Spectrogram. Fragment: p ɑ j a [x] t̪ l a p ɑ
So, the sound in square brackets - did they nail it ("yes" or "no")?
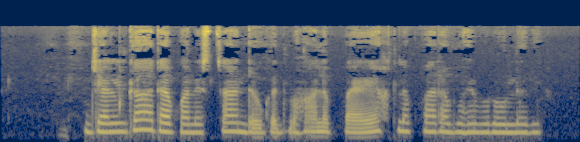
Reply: yes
